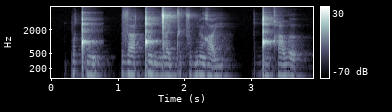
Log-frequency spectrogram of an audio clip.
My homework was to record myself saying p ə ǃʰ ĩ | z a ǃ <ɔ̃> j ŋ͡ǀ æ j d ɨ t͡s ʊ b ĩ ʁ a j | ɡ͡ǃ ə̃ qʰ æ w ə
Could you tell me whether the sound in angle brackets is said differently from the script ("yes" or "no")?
yes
